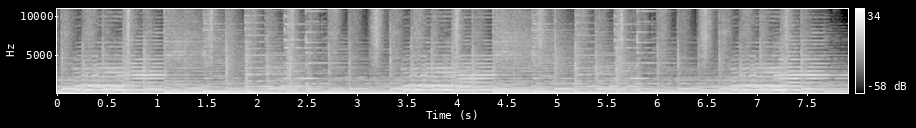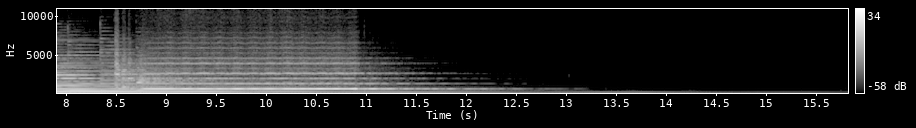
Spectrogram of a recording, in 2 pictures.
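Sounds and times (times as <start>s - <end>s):
instrumental music: 0.0s - 12.4s.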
